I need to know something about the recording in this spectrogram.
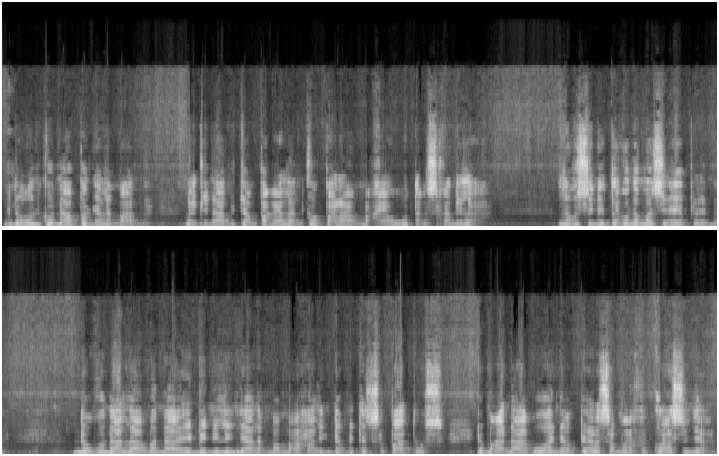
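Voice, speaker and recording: A man's voice: fairly low pitch, lively intonation, normal speed, fairly bright tone. A man acting in a Filipino radio drama as an earnest, protective older father, speaking emphatically. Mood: grave, confiding. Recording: light background noise.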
